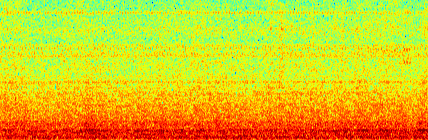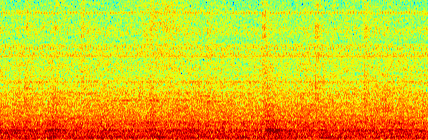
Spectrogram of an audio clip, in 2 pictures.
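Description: Steady room noise, an even hum and hiss with a few faint clicks scattered through it.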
